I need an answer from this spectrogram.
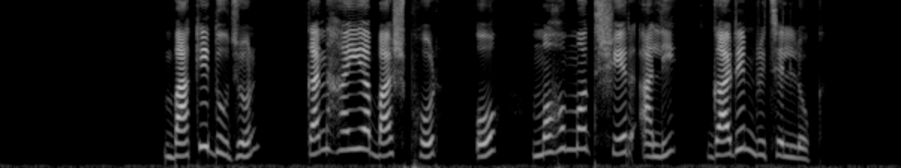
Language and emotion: Bengali, neutral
